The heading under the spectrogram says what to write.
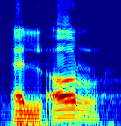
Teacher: راء سكون مع التفخيم الأرض ضم ضو ضاد ضم ضو الأرض الأرض الأرض وإذا الأرض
